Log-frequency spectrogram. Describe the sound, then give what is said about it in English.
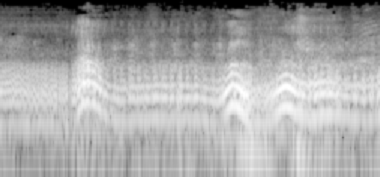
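A collie sheepdog, which leaned on the controls of a tractor in a field next to the motorway, gives a sustained, whining growl, its pitch rising and falling in three short swoops, steady and fairly loud with no one talking. “The overkeen collie leaned on the controls of the tractor and coaxed it into action.”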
